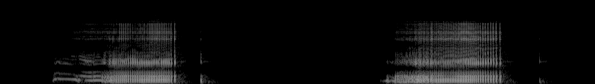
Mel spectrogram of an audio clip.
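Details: Two loud, rattling snores on breathing in, each followed by a short puff out; snoring.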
